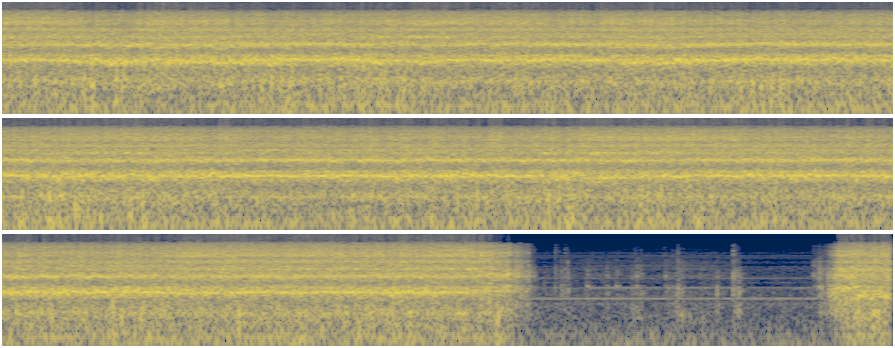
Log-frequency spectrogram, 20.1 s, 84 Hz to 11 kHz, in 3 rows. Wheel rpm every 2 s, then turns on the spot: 220, 220, 220, 230, 230, 230, 230, 230, 150, 30.
none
